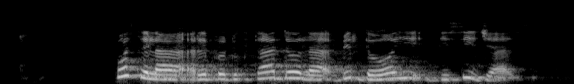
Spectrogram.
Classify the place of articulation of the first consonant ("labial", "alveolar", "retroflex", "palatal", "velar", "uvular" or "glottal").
labial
